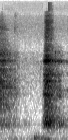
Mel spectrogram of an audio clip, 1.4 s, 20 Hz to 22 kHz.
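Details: Adult man with Tourette syndrome for over 22 years, diagnosed at age seven, treated with various medications throughout life; recorded during a period he says his tics have been very bad; gasp- or snort-like vocal tic.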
